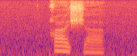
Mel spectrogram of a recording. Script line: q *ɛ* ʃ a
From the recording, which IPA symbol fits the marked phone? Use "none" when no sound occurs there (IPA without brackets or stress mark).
ɛ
